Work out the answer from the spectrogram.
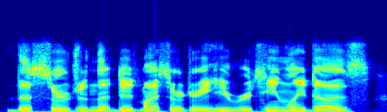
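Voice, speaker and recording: An American man in his late twenties giving a measured, matter-of-fact account as an interview guest. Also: on the low side, monotone, pushed and bright, clean tone, no echo, highs cut off. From Ohio, United States. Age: late 20s. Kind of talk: recounting personal experience in an interview.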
